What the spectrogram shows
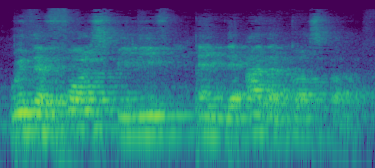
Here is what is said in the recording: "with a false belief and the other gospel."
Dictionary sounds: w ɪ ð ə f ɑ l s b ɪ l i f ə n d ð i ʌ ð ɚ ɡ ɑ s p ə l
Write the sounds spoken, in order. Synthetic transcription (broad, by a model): w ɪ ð ə f ɑ l s b ɪ l i f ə n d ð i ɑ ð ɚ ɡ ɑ s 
